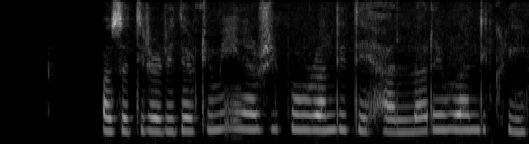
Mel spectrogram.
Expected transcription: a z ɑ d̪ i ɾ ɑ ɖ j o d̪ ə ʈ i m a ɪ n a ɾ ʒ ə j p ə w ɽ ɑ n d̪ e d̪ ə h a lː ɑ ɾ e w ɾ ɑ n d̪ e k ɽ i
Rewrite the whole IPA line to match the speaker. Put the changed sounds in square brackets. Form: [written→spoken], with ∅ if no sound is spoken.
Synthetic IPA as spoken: a z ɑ d̪ i ɾ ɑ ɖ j o d̪ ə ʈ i m [a→i] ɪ n a ɾ ʒ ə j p ə w ɽ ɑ n d̪ e d̪ ə h a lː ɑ ɾ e w [ɾ→ɽ] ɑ n d̪ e k ɽ i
